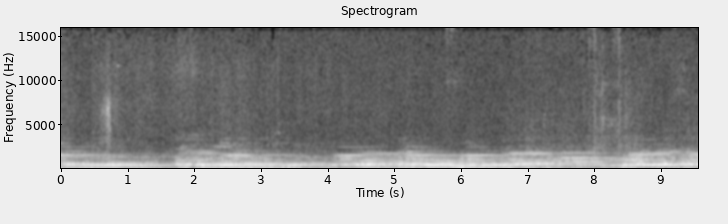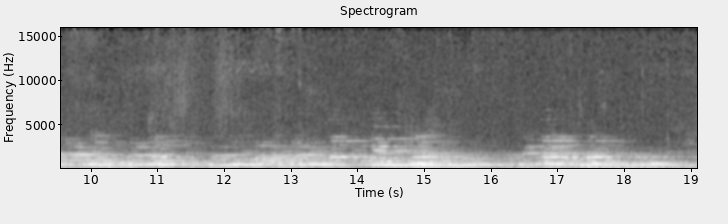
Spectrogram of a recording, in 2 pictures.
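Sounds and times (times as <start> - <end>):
slow instrumental music: 0.0 - 19.0.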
